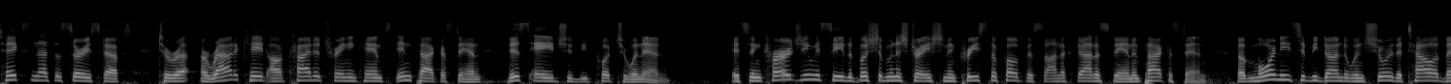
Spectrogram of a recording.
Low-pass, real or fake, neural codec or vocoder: 7.2 kHz; fake; codec, 16 kHz, 1 kbps, FunCodec, trained on LibriTTS, 50 frames a second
